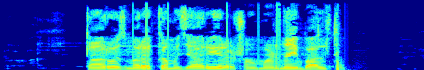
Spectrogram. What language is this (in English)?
Indus Kohistani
